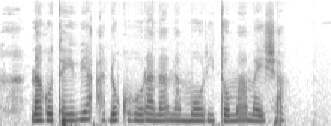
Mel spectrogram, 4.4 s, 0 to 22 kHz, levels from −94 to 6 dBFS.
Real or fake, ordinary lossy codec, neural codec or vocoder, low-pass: real; none; none; none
